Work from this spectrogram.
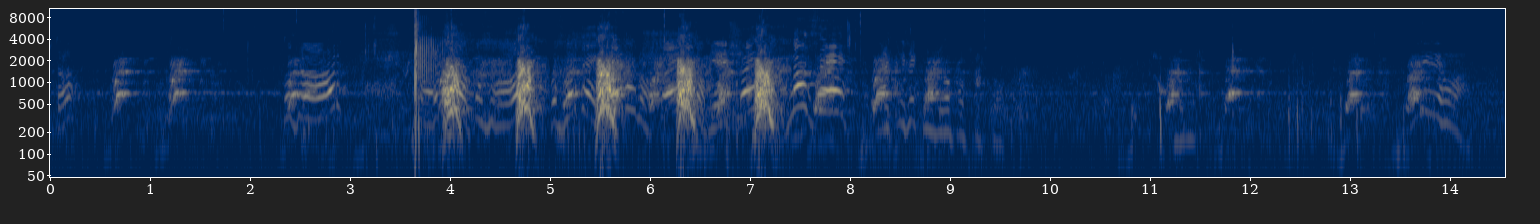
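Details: Protection-trained Hovawart in a session on barking in the search area and obedience in defence, January 2014; a handler talks at first, then a rapid run of heavy barks overlaps his commands before calmer speech returns.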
